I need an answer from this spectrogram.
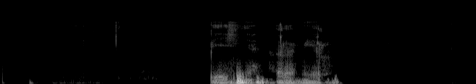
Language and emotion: Russian, neutral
